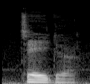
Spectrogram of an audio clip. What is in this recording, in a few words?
"teder", Dutch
